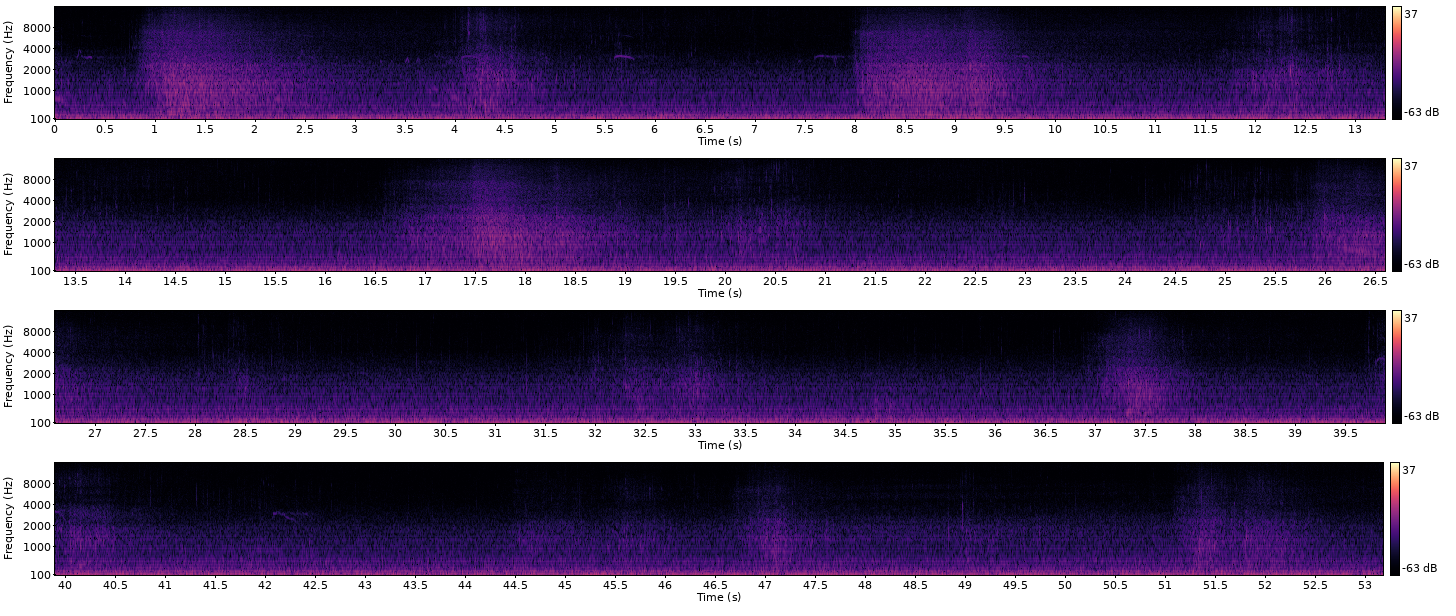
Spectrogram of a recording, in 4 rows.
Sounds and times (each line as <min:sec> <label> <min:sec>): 0:00.0 lesser black-backed gull 0:00.7
0:00.0 herring gull 0:10.5
0:00.0 bird call from oystercatcher 0:14.2
0:00.0 boats 0:53.1
0:01.3 lesser black-backed gull 0:06.1
0:25.8 bird call from oystercatcher 0:27.7
0:25.8 herring gull 0:27.7
0:39.6 bird call from oystercatcher 0:42.8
